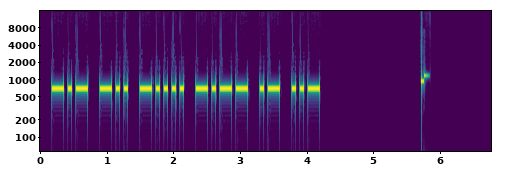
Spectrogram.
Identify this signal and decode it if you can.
Morse code, heard as a keyed tone, about 20 wpm, 700 Hz. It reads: KD6YAU
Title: USA Call Signs - 6 Characters - 2x Character Spacing - 20wpm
